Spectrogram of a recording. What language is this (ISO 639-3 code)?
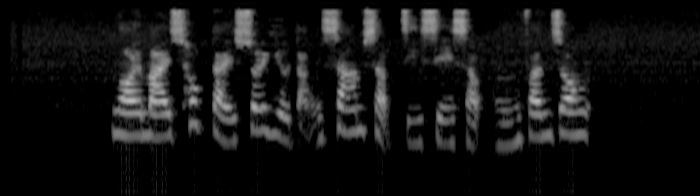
yue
